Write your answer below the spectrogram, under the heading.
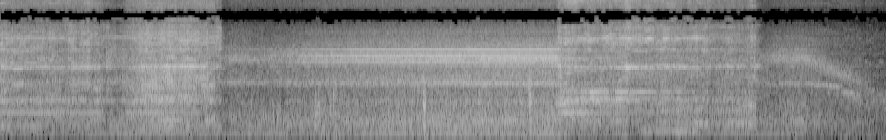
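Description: Table saw ripping weathered white oak barn boards. There are two loud cuts of about two seconds each, with the blade running free in a steady whine between them. Near the end the whine falls in pitch and fades as the saw winds down.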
